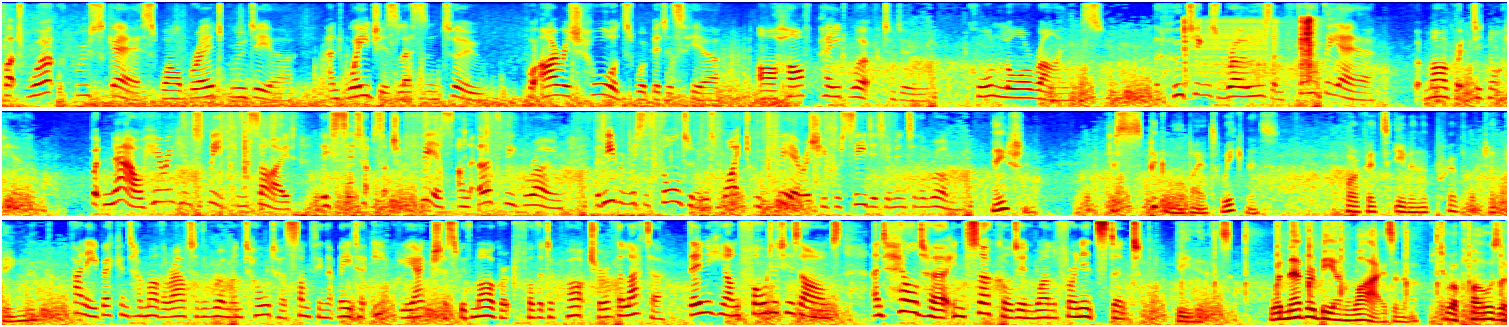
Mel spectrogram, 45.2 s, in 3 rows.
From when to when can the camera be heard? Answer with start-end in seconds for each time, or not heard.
11.8-13.2.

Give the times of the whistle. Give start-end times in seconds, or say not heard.
not heard.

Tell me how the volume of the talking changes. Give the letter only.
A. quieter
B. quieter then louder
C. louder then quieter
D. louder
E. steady
D.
